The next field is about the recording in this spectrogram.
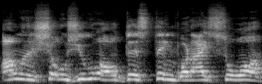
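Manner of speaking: put-on high-pitched Brooklyn accent. Retelling a story, speaker quotes Eddie Brock in a Brooklyn accent. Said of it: "I'm going Taz again with my Brooklyn accent".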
